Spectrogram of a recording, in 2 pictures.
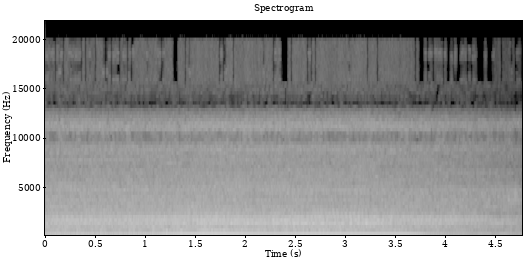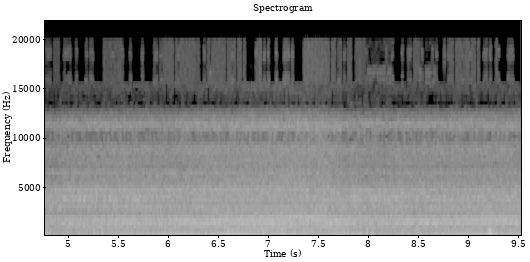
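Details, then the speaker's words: Honda Civic four-cylinder, after a track day with a heard knock, radiator fan failure and burst coolant line, mic on tripod inside the car: settles from fast idle into steady even idle, no bottom-end knock; normal idle, engine still considered hurt. "since this is not knocking that means that we could we still have a good engine"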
